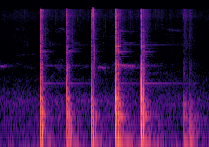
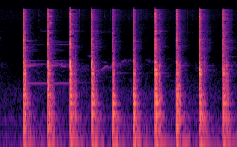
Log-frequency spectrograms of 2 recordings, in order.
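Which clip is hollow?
The first.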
